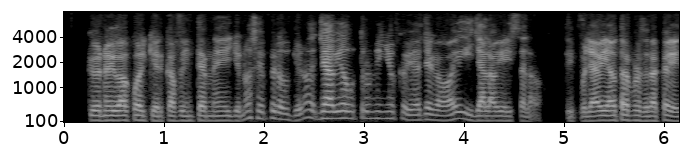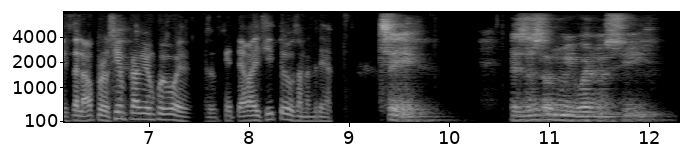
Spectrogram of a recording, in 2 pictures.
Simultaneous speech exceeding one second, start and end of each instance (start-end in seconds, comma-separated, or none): none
